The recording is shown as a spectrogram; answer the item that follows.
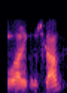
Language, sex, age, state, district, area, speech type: Kashmiri, male, 30-45, Jammu and Kashmir, Srinagar, urban, conversation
